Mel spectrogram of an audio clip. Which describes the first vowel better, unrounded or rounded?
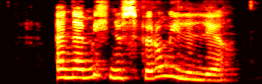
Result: unrounded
